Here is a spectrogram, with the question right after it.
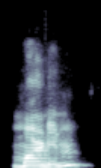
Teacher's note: It is not a simple na. It is na. You have to roll your tongue a little bit.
